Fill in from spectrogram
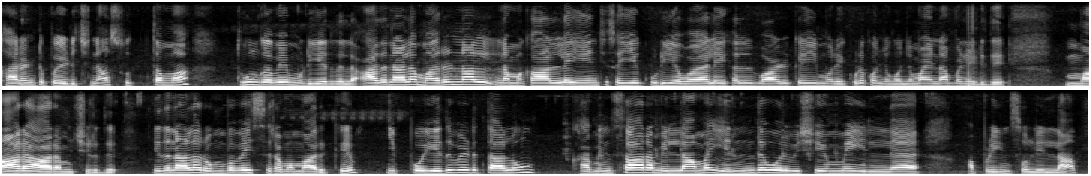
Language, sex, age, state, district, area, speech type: Tamil, female, 60+, Tamil Nadu, Mayiladuthurai, rural, spontaneous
